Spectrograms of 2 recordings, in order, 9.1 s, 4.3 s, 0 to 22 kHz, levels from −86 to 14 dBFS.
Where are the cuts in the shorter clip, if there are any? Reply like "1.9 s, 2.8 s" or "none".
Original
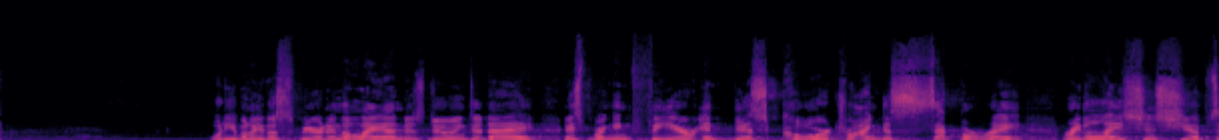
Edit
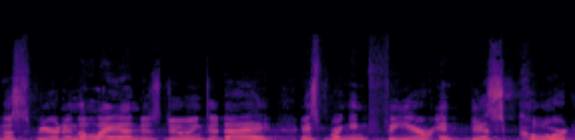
none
